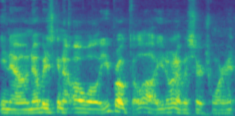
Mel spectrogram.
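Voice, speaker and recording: Very fast, lively intonation from a man, with noticeable background noise. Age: 50s. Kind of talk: casual chat.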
